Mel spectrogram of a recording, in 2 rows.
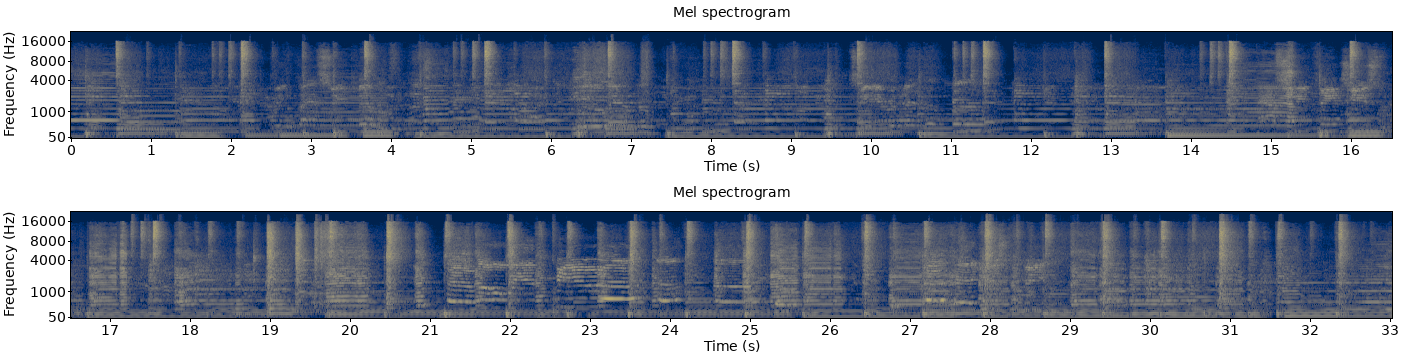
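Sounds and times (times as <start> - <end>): blues band playing: 0.0 - 33.0.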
